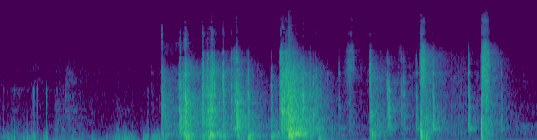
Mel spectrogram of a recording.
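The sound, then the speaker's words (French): A door is opened with a string of dull clunks and thuds, handle and frame rattling. A few sharper knocks follow near the end, with quiet gaps in between. “Il ouvre la porte.”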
